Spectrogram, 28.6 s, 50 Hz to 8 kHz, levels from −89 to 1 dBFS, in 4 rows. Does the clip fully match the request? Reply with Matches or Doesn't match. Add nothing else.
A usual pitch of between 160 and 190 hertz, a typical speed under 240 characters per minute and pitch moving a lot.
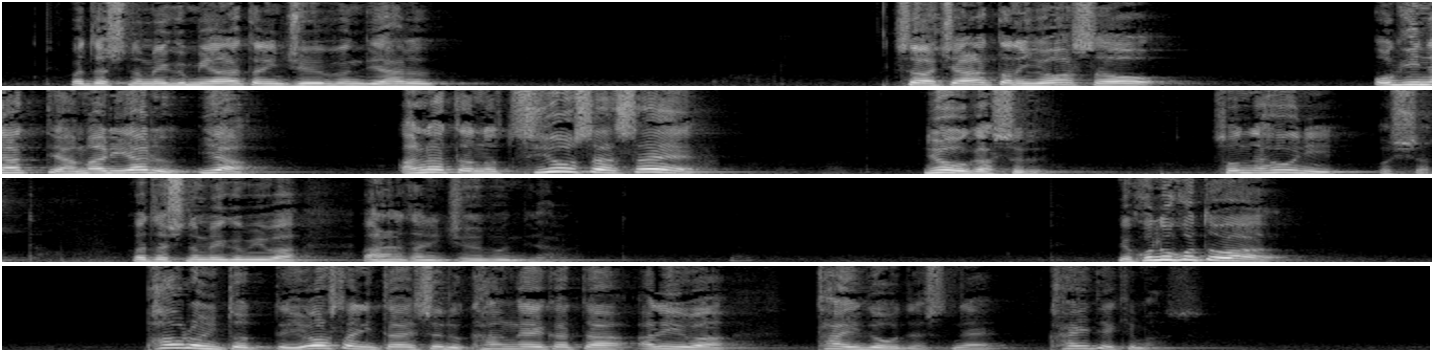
Matches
